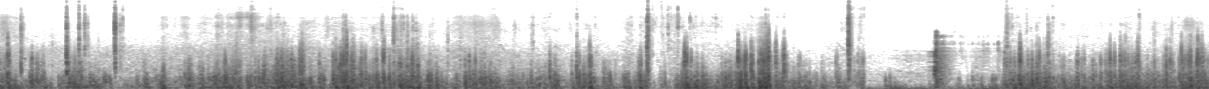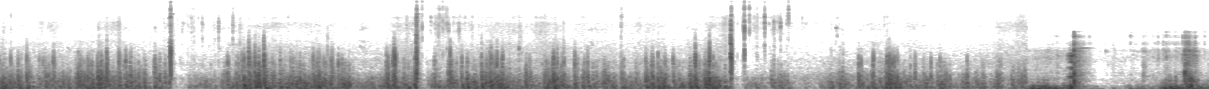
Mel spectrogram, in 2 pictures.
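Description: Repeated blows of a large hammer on a rock nodule as it is struck to crack it open; sharp knocks come at irregular intervals throughout.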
